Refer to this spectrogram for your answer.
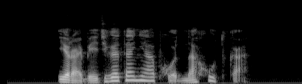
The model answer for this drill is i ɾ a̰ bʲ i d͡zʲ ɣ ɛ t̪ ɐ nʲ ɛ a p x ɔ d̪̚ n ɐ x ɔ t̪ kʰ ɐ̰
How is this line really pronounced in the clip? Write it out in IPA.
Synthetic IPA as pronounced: i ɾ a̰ bʲ i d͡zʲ ɣ ɛ t̪ ɐ nʲ ɛ a p x ɔ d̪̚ n ɐ x u t̪ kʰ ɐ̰

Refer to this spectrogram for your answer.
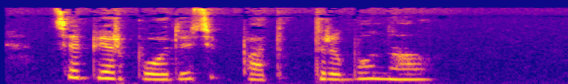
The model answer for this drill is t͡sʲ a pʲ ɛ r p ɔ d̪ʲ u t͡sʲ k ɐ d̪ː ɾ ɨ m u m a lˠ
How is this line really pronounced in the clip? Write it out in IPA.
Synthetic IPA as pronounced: t͡sʲ a pʲ ɛ r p ɔ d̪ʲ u t͡sʲ p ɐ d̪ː ɾ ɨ b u n a lˠ

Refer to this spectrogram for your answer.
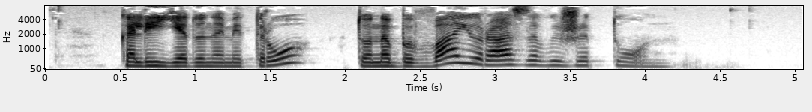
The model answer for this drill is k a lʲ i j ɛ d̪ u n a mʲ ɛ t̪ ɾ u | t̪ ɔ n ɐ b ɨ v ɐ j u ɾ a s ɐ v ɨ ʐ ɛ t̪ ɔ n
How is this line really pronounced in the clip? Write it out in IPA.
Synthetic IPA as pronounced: k a lʲ i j ɛ d̪ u n ɐ mʲ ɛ t̪ ɾ ɔ | t̪ ɔ n ɐ b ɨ v a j u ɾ a z ɐ v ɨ ʐ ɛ t̪ ɔ n

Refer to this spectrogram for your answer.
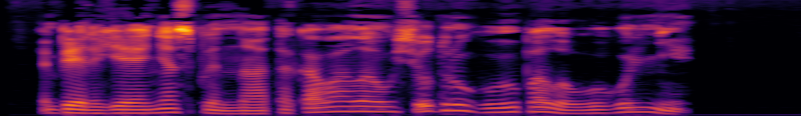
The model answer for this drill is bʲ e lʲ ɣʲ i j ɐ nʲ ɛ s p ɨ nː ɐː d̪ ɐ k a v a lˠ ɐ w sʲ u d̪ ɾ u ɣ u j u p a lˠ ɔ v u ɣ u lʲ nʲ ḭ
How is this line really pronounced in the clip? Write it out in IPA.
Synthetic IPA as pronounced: bʲ e lʲ ɣʲ i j ɐ nʲ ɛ s p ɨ nː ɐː t̪ ɐ k a v a lˠ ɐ w sʲ u d̪ ɾ u ɣ u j u p a lˠ ɔ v u ɣ u lʲ nʲ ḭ

